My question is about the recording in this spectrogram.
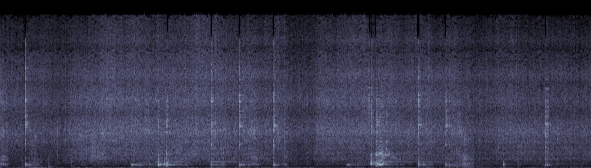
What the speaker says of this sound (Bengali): পেঁয়াজ ভাজাটা হচ্ছে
